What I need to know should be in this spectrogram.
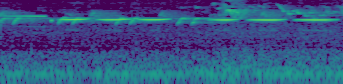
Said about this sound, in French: Les oiseaux n'ont pas accès à Tinder. Leur seule manière de se courtiser, c'est avec le chant.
